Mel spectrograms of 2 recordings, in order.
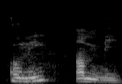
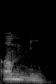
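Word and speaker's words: أمي: so om means mother how do you say my mother ony and there's two M's here ony on me yeah ony my mother's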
